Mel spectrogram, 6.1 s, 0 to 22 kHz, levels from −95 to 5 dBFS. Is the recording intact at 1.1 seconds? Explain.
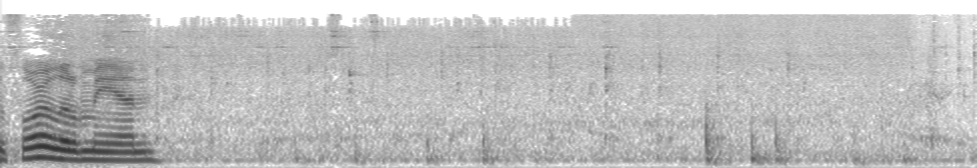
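No. At 1.1 seconds the sound is inside a Bluetooth SBC bit pool drop running from 0.89 to 3.57 s. The link cut the bit budget, which fits a fall to about 88 kbps. Upper sub-bands starve, so treble dulls and gritty quantisation noise rises.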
